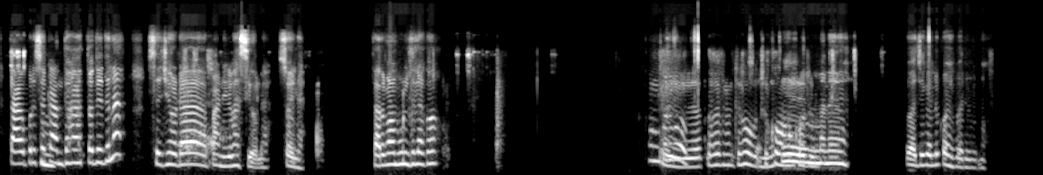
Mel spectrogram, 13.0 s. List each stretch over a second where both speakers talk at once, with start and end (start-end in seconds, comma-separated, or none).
8.3-9.9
